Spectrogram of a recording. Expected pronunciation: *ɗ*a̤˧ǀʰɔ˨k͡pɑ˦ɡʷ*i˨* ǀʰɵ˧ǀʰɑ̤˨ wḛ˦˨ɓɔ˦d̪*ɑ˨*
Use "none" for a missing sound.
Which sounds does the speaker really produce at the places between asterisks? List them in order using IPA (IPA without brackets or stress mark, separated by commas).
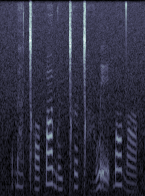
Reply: ɗ, i˨, ɑ˨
